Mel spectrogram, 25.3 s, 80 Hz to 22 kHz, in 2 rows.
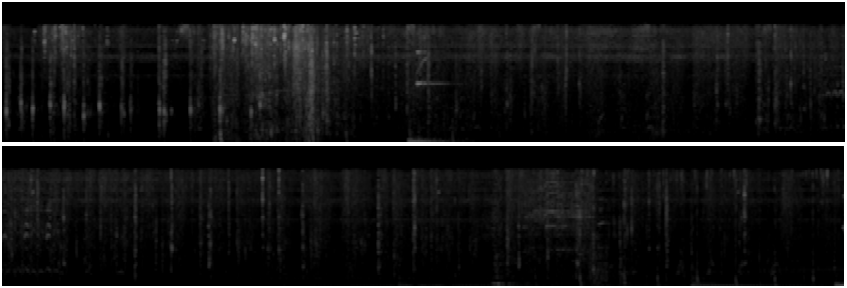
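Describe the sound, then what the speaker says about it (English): Horses in the video game Red Dead Redemption 2 clip-clopping along at a steady walk, hooves close and clear, with a low rumbling ambience building later and little talk. "Let's hitch the horses up ahead."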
